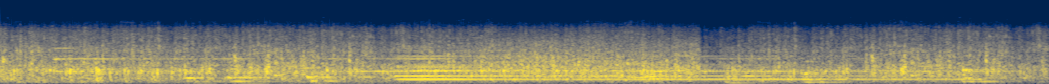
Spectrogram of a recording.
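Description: Stagecoach pulled by a galloping horse team, a continuous noisy rumble of hooves and wheels, under background music that holds long sustained notes from about four seconds in.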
